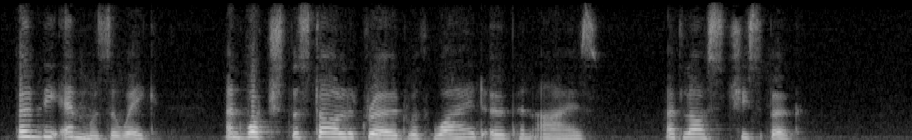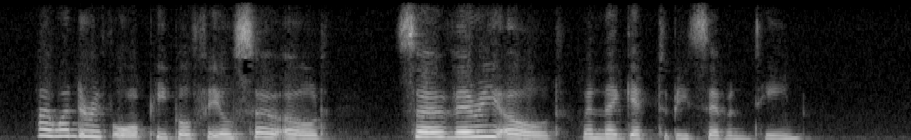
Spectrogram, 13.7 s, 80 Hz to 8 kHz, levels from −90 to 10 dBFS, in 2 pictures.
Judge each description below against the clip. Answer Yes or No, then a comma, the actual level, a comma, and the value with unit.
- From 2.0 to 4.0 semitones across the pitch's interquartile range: No, average, 4.7 semitones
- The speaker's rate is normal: Yes, average, 150 wpm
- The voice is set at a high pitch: Yes, high, 225 Hz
